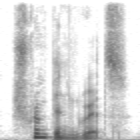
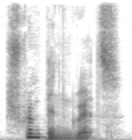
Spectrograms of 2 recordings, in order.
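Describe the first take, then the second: First: The word 'and' is reduced to 'n'. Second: The same.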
